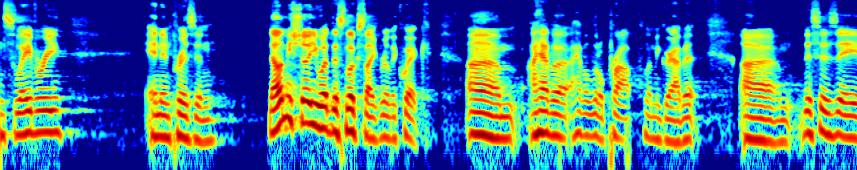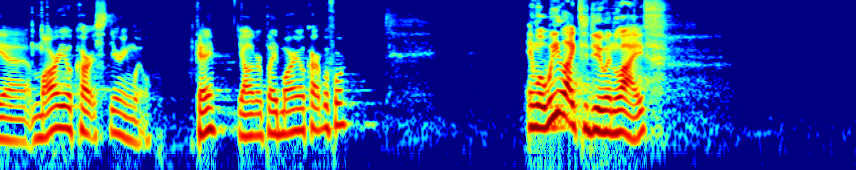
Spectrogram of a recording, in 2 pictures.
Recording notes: preached at ZEAL Church in Hermiston, Oregon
